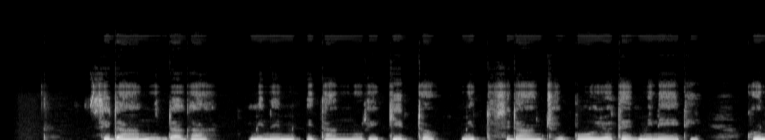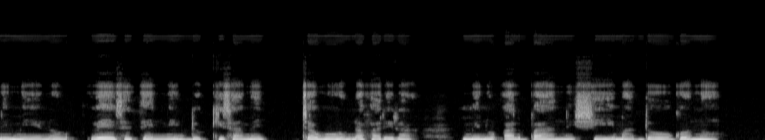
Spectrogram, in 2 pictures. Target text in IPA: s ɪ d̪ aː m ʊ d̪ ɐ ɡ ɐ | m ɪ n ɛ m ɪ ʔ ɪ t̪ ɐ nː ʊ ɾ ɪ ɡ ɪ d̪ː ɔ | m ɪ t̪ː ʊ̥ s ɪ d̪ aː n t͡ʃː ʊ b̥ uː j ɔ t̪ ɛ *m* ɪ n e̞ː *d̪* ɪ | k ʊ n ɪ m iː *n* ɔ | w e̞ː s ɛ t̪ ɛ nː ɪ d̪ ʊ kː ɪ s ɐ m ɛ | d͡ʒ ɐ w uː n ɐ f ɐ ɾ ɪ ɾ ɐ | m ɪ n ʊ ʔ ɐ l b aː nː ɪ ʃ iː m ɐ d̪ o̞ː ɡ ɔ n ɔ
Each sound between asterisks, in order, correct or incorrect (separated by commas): correct, incorrect, correct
